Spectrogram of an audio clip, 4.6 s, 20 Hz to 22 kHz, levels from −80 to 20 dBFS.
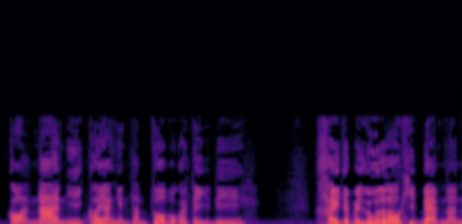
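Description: Throughout, the treble sounds hissy and grainy with nothing above 10.6 kHz. This heavy damage fits low-bitrate Vorbis compression, likely near 29 kbps, and the hiss follows the speech rather than staying steady like background noise. At 4.23 s there is pre-echo, an 18 ms hiss just ahead of a sharp attack. The codec's noise spreads backward through its block, so the smear comes before the onset, unlike a click that sits on it.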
